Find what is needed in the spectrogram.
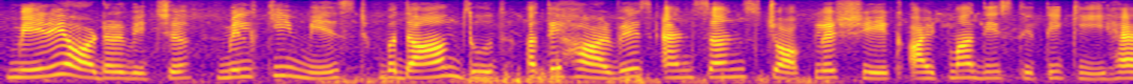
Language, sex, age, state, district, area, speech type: Punjabi, female, 18-30, Punjab, Amritsar, urban, read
